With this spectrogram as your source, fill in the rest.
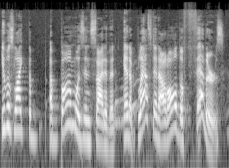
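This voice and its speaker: Woman voicing storybook girl, young, sweet, sing-song, lively pitch. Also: normal speed.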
